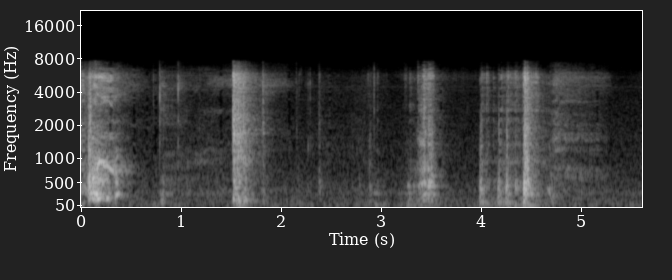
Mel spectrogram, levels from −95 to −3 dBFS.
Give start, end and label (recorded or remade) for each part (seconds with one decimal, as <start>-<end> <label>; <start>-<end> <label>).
0.0-5.6 recorded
